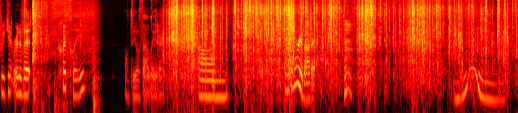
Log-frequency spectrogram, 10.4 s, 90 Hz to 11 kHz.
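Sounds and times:
speech: 0:00.0 - 0:04.7, 0:05.7 - 0:07.2, 0:09.1 - 0:10.2
paper wrapping crinkling and being shaken: 0:03.2 - 0:10.3
person humming: 0:09.1 - 0:10.2.

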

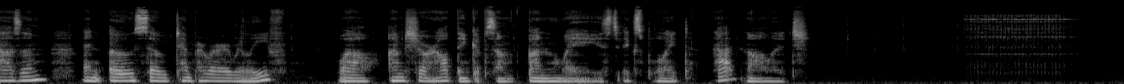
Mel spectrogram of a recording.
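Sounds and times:
soft ticks: 0:00.0 - 0:09.9
speech: 0:00.1 - 0:08.2
timer alarm ringing with a bright shrill metallic ring: 0:09.5 - 0:11.2.

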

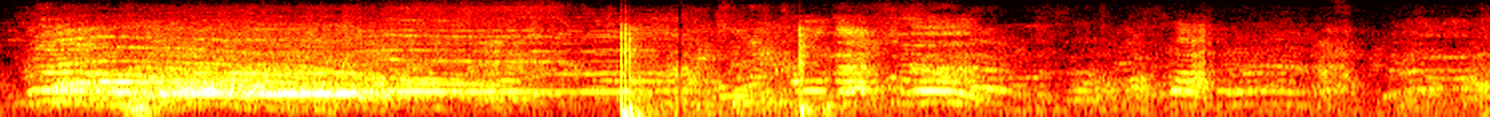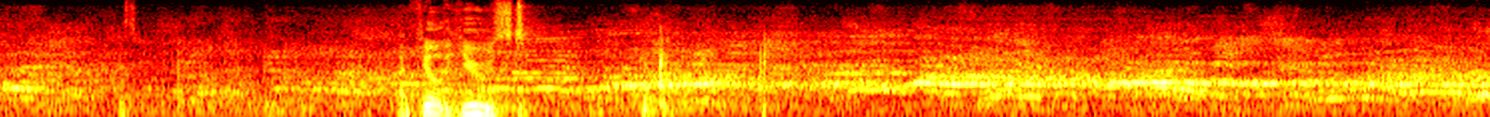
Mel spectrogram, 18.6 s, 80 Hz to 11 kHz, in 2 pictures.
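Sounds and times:
concert crowd cheering and yelling: 0:00.0 - 0:06.3, 0:10.5 - 0:18.6
speech: 0:11.9 - 0:12.7.

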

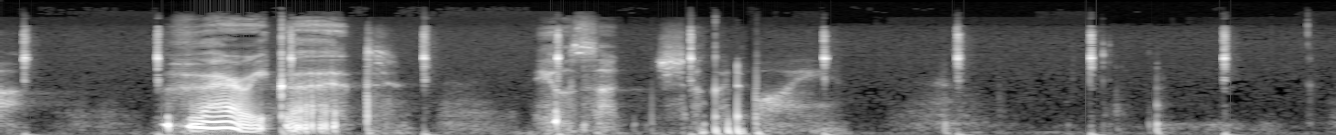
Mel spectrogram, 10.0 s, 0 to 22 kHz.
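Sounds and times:
speech: 0:01.3 - 0:02.6
wristwatch ticking: 0:08.1 - 0:08.3, 0:09.1 - 0:09.3.

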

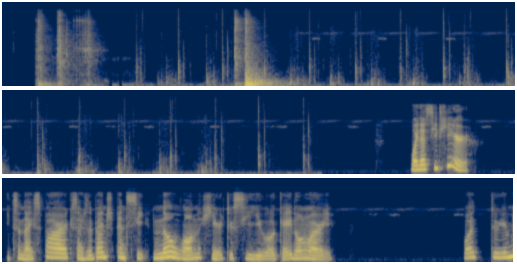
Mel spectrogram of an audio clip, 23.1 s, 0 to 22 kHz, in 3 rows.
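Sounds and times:
footsteps of people walking through a park at night: 0:01.9 - 0:12.5
speech: 0:13.8 - 0:14.8, 0:15.4 - 0:20.4, 0:22.3 - 0:23.0.

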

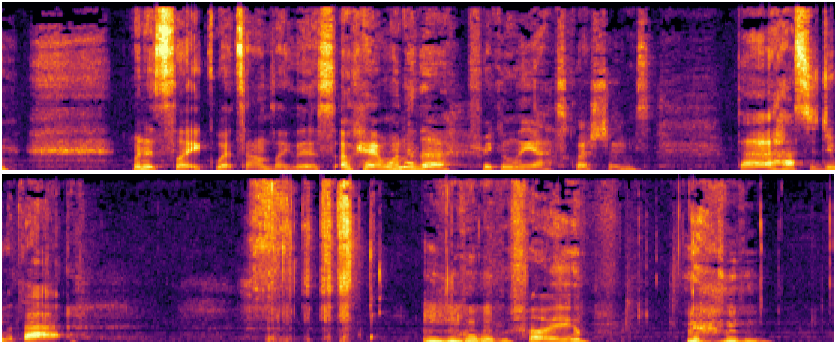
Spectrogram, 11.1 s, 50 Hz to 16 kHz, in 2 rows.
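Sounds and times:
speech: 0:00.0 - 0:06.2, 0:07.2 - 0:10.8
squishy wet chewing of Jell-O: 0:09.7 - 0:11.0.

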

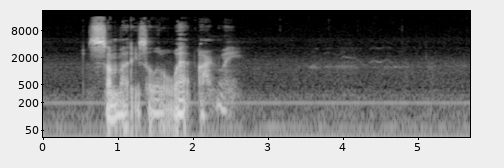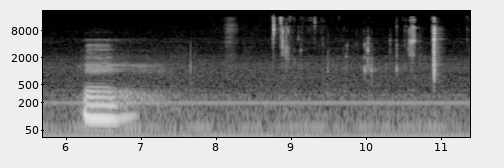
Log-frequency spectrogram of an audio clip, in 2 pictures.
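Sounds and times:
low steady hum: 0:00.0 - 0:11.3
speech: 0:00.8 - 0:02.7, 0:06.2 - 0:06.8
person chewing and eating food: 0:08.7 - 0:11.0.

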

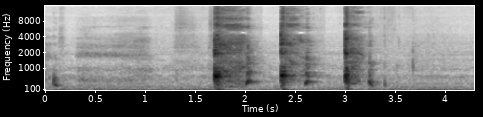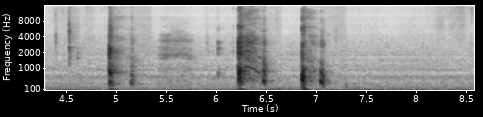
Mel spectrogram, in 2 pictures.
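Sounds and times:
harsh coughs: 0:01.7 - 0:03.4, 0:04.9 - 0:05.3, 0:06.2 - 0:07.2.

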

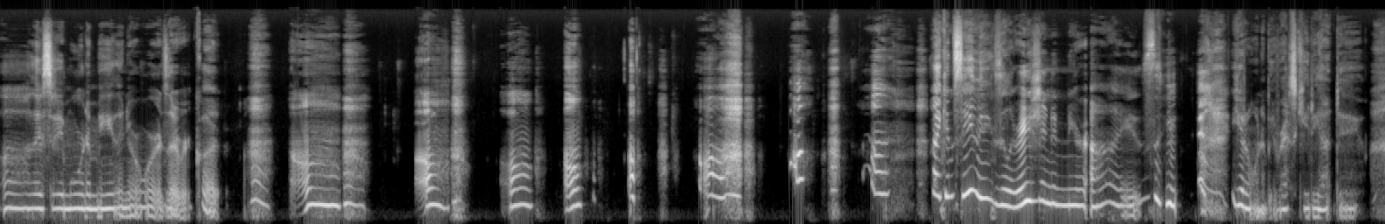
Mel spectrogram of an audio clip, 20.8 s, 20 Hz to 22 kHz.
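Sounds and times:
speech: 0:00.0 - 0:05.4, 0:06.3 - 0:07.0, 0:07.6 - 0:08.8, 0:10.6 - 0:11.4, 0:13.1 - 0:20.7
labored breathing and gasping: 0:03.6 - 0:05.6, 0:06.4 - 0:07.1, 0:08.0 - 0:14.0, 0:18.0 - 0:18.5.

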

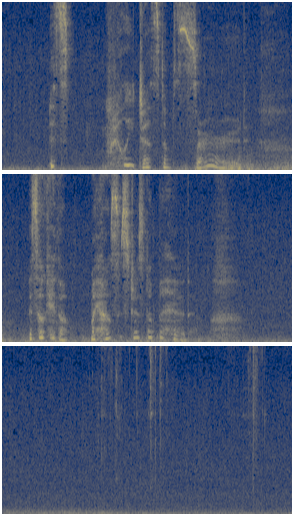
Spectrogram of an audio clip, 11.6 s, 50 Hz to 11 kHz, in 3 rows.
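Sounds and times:
heavy rain: 0:00.0 - 0:11.6
speech: 0:00.6 - 0:01.0, 0:01.6 - 0:07.0
brief bright metallic jingles: 0:08.9 - 0:10.1, 0:10.7 - 0:11.4.

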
